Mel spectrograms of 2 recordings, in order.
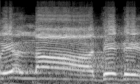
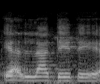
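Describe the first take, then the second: First: It is said loudly and forcefully. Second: It is said quietly and softly.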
